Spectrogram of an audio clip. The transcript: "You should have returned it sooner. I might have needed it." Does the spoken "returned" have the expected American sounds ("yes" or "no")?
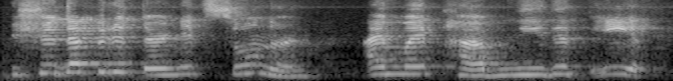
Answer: no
